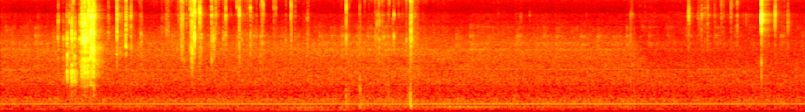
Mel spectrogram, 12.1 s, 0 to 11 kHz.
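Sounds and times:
steady low hum: 0.0s - 12.0s
metal tool clicks: 0.9s - 6.3s, 10.3s - 11.9s
metallic scraping rattle: 0.9s - 6.3s.

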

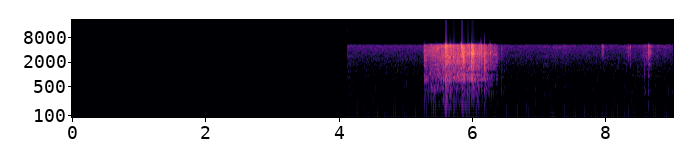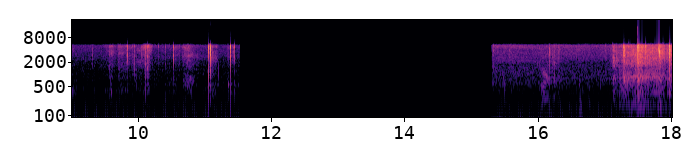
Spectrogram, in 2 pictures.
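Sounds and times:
toy tractor rattling on board: 5.3s - 6.4s, 17.1s - 18.0s.

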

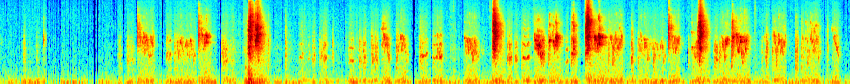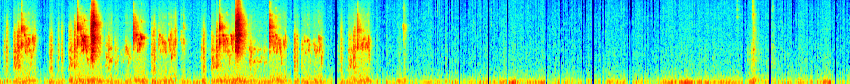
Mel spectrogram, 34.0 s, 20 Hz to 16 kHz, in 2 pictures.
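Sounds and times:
budgerigars chirping: 2.7s - 5.4s, 6.0s - 24.4s.

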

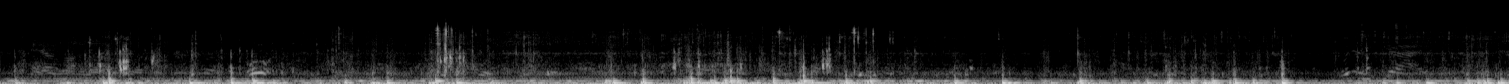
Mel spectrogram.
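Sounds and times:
steady low rumble: 0.0s - 15.0s
river water splashing: 3.2s - 5.4s.

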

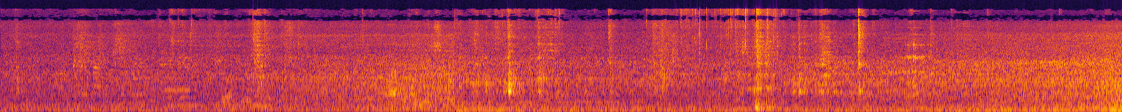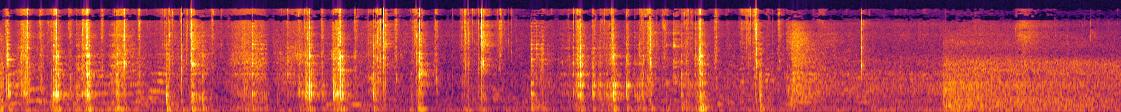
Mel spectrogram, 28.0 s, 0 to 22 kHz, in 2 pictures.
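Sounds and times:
dishes and cutlery clinking: 14.1s - 23.8s
steady low rumble: 25.1s - 28.0s.

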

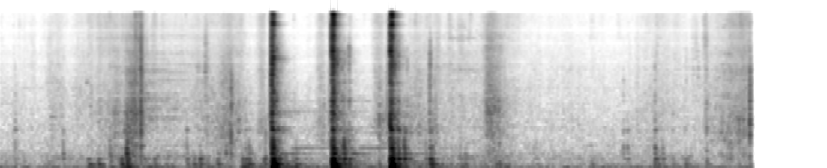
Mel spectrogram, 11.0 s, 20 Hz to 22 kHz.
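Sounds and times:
quiet handling of metal part: 0.2s - 6.8s
short metallic ring: 3.6s - 5.7s
hand tools knocking on screws: 3.6s - 5.8s.

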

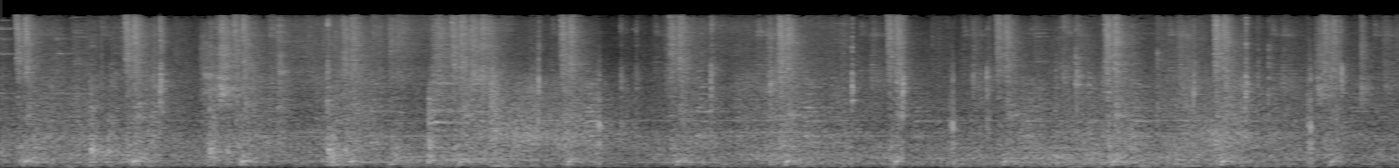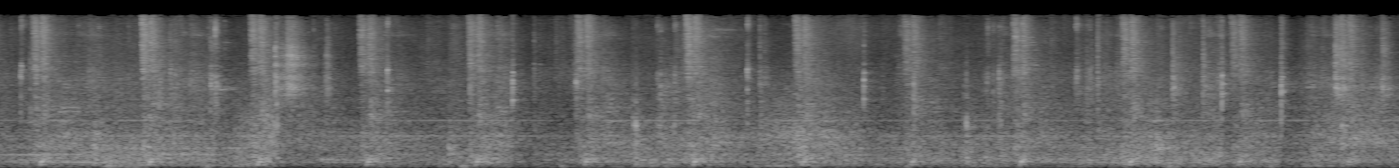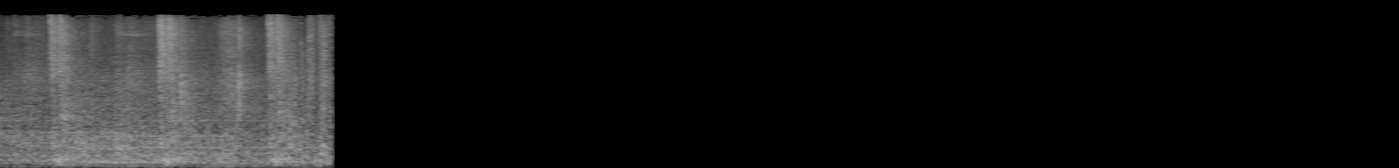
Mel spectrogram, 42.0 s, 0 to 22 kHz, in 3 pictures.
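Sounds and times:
factory machine noise: 0.0s - 31.3s
metallic clanks of wire racks: 0.0s - 31.3s.

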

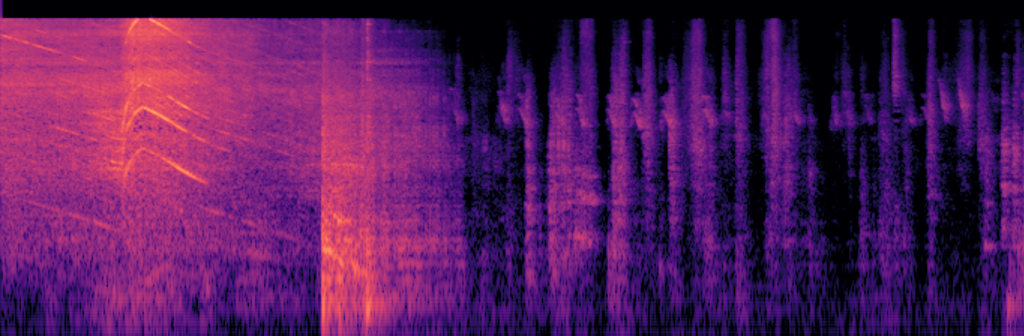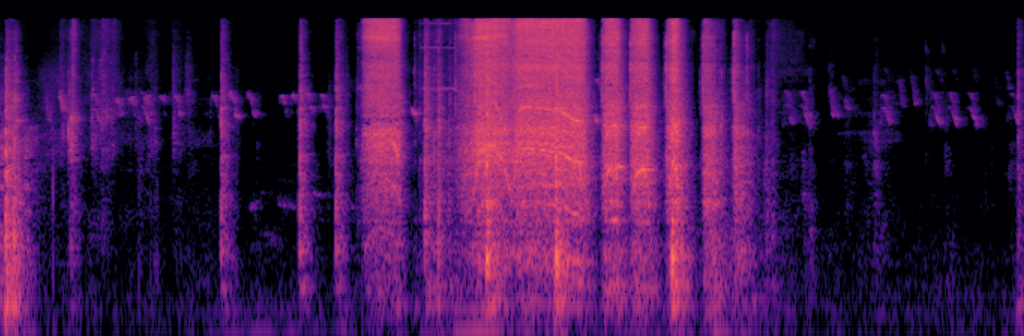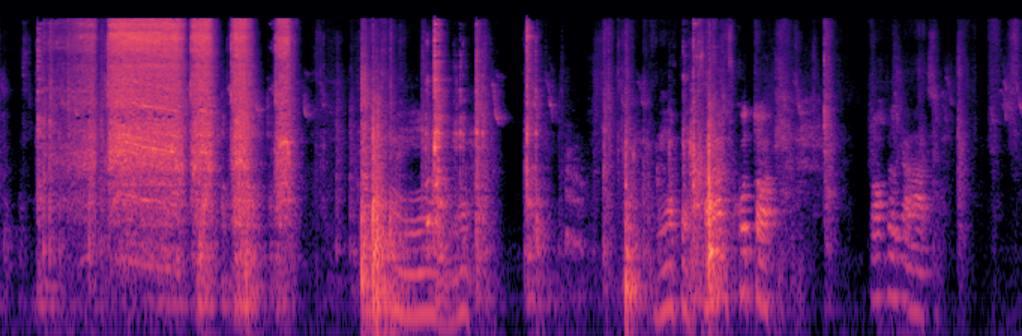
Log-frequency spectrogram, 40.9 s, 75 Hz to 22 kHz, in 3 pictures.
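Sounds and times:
cordless drill into wood: 0.0s - 6.2s, 18.4s - 23.8s, 27.8s - 31.4s.

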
